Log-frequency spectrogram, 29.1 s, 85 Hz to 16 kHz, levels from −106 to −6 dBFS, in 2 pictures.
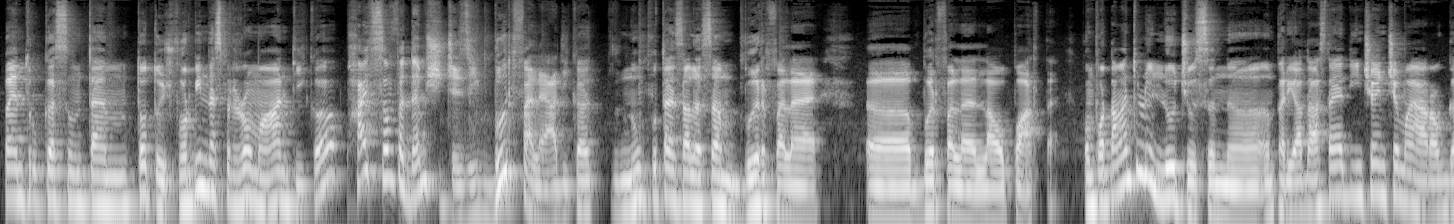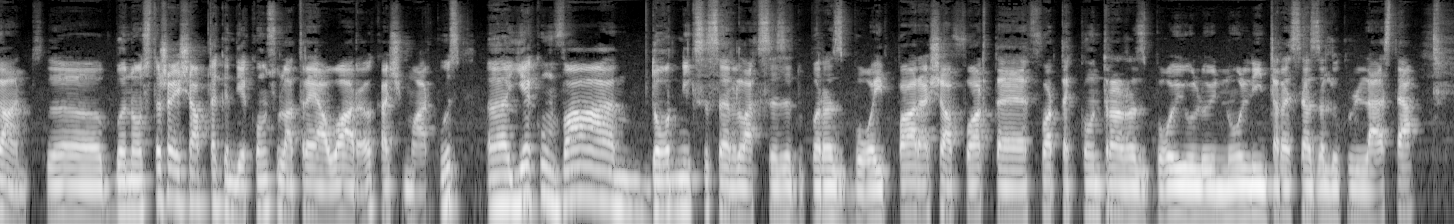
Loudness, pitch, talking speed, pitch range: -19 LUFS, 115 Hz, 140 wpm, 100-140 Hz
